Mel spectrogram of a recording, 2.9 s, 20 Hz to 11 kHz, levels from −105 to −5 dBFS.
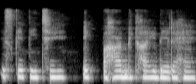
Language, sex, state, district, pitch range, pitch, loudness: Hindi, female, Bihar, Supaul, 210-220 Hz, 215 Hz, -22 LUFS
